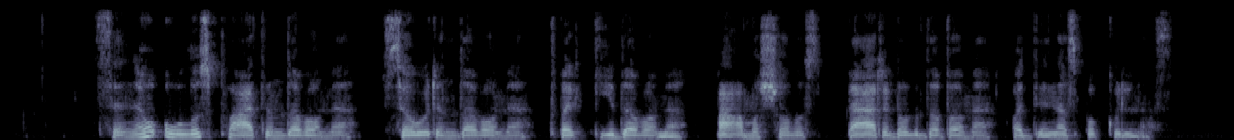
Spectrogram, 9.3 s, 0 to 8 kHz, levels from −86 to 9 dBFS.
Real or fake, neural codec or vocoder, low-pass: real; none; 7.2 kHz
